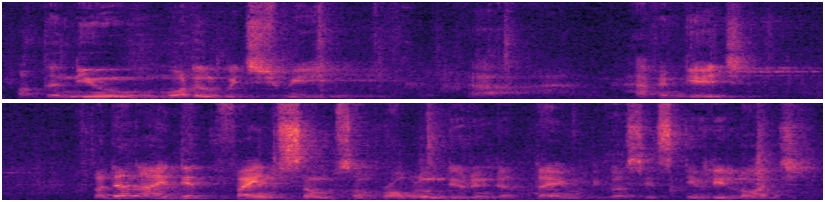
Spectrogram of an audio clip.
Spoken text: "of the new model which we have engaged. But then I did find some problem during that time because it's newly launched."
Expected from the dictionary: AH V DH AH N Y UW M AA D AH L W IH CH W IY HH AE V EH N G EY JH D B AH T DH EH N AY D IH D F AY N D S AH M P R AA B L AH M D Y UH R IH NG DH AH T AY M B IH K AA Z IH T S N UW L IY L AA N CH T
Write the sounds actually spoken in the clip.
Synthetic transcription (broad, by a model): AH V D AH N Y UW M AA D AH L W IH CH W IY HH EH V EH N G EY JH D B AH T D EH N AY D IH D F AY N D S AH M P R AA B L AH M D Y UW R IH NG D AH T AY M B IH K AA S IH T S N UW L IY L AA N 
